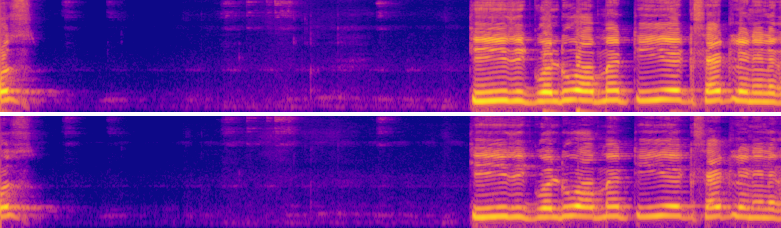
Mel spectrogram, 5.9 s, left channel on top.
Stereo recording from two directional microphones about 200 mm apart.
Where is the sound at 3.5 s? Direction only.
30° left (ahead or behind).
